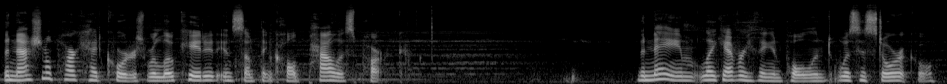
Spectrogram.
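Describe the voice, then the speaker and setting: Low-pitched woman reading a story, ASMR style. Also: moderate pace, a little hiss or hum. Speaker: reader of a visual novel game. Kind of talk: soft ASMR reading, scripted story narration with voiced dialogue.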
